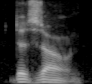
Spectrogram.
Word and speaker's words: DAZN: which for most people's edification is pronounced DAZN, the DAZN network.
